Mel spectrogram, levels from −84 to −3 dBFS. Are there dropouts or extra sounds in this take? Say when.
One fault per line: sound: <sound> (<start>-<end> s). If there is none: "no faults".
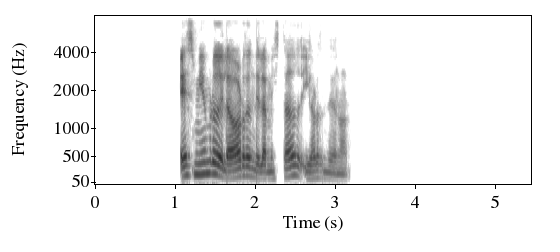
no faults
